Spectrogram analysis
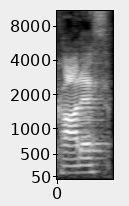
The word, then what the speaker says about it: Caddis: up on instagram okay this katus i think i'm pronouncing it right c-a-d-d-i-s caddis or cottus i think it's caddis it like their marketing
